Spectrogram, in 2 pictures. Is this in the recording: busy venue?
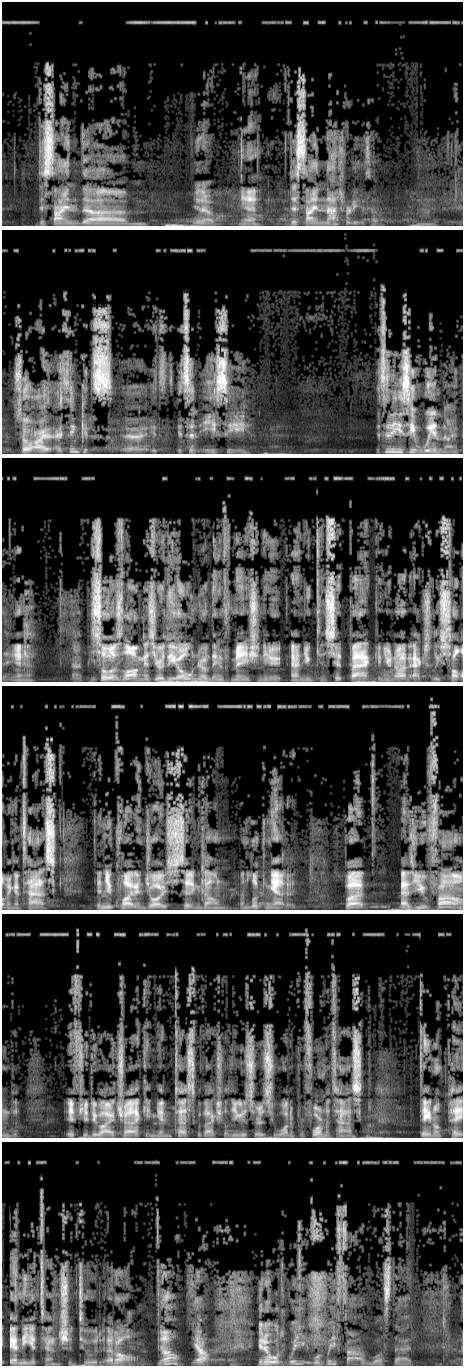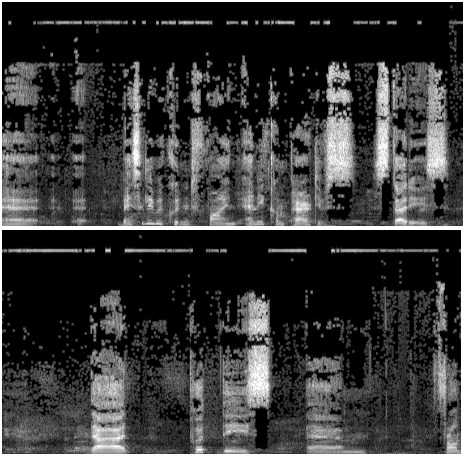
yes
